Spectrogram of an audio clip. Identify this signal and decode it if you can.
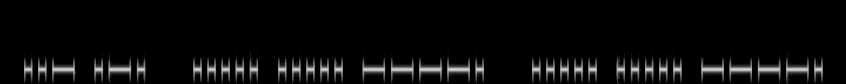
Morse code, heard as a keyed tone, about 17 wpm, 700 Hz. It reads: UR 559 559
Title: SOTA QSO Practice 17wpm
